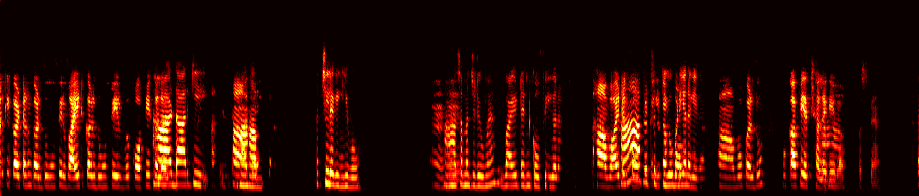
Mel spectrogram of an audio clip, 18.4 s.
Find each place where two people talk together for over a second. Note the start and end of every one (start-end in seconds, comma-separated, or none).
12.4-13.9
